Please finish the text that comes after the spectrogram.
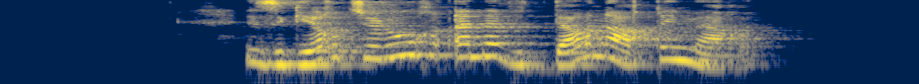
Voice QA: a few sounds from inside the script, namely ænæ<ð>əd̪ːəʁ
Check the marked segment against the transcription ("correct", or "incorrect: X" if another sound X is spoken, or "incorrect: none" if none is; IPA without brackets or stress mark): incorrect: v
